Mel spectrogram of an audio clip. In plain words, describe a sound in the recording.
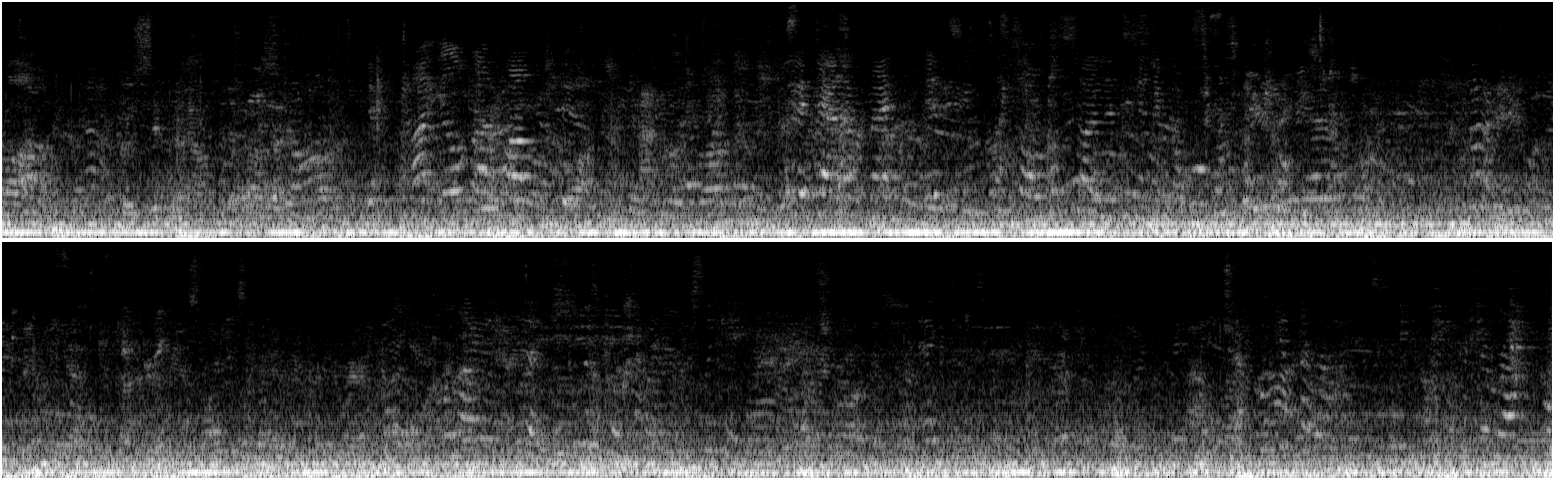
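A railcar hums and rumbles steadily as it climbs a steep track.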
